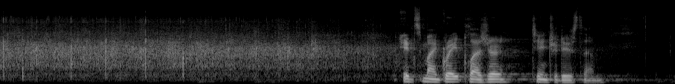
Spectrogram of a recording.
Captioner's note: applause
